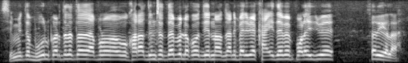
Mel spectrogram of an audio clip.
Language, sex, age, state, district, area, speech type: Odia, male, 30-45, Odisha, Kendrapara, urban, spontaneous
